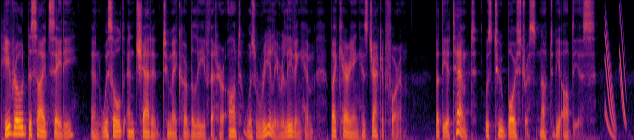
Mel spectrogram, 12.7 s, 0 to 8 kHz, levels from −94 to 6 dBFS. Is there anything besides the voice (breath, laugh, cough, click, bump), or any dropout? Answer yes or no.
yes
